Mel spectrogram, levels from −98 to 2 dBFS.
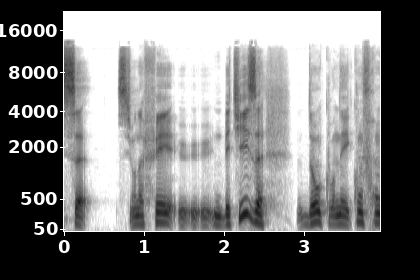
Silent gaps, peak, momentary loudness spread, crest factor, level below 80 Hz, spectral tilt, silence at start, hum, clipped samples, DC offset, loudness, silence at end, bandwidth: none; 0 dBFS; 12 LU; 20 dB; -62 dBFS; -4 dB/octave; 0 s; none; under 0.1%; under 0.1%; -19 LUFS; 0 s; 13.5 kHz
